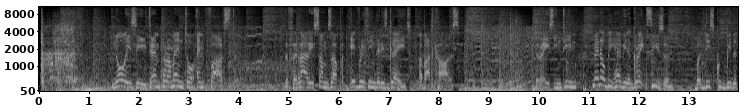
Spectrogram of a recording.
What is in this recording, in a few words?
ENG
